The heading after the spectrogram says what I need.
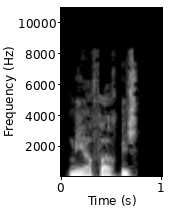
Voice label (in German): "mehrfarbig", German; adjectives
